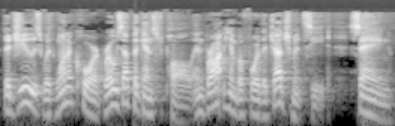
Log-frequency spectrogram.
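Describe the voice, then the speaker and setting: A man reading scripture as scripted audiobook narration, with expressive, deliberate emphasis. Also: on the low side, husky. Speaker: scripture reader.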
